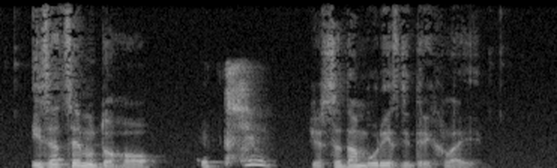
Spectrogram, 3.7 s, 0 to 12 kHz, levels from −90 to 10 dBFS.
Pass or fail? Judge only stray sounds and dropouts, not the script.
fail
